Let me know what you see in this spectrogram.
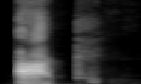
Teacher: The first part, ac, so the AC actually has a K sound, and it's the part we say louder and longer.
